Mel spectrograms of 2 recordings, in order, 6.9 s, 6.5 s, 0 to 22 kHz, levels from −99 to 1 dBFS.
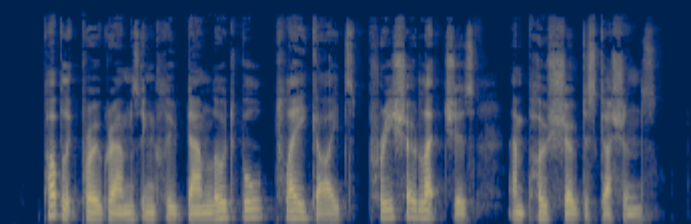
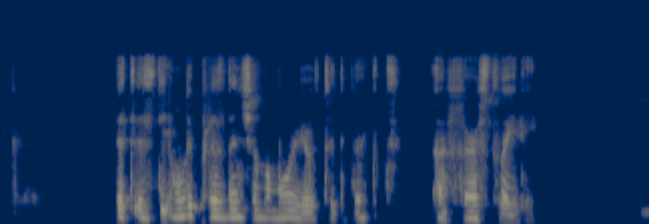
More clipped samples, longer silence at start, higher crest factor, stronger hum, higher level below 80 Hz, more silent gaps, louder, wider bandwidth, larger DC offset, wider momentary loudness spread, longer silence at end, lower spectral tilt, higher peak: neither; second, 0.45 s vs 1.15 s; about the same, 22 dB vs 22 dB; neither; first, -74 dBFS vs -82 dBFS; second, none vs 6.34-6.38 s; first, -34 LUFS vs -44 LUFS; first, 16.5 kHz vs 8.2 kHz; neither; second, 8 LU vs 11 LU; first, 0.4 s vs 0 s; about the same, -4.5 dB/octave vs -4.5 dB/octave; first, -12 dBFS vs -24 dBFS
